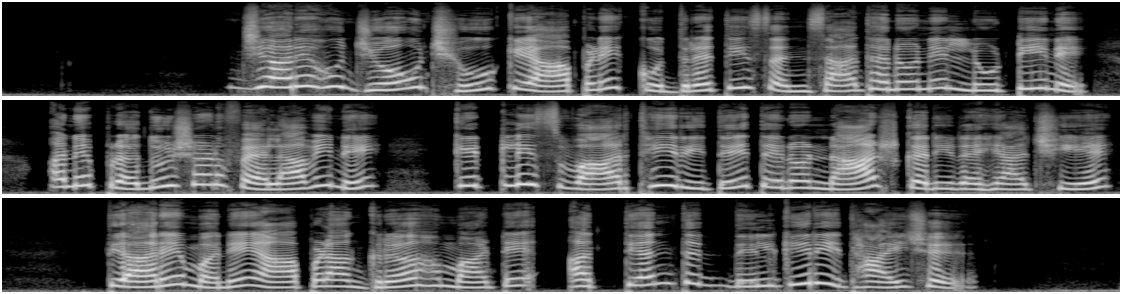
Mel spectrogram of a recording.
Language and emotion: Gujarati, sad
